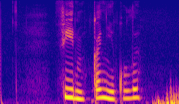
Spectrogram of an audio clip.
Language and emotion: Russian, neutral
